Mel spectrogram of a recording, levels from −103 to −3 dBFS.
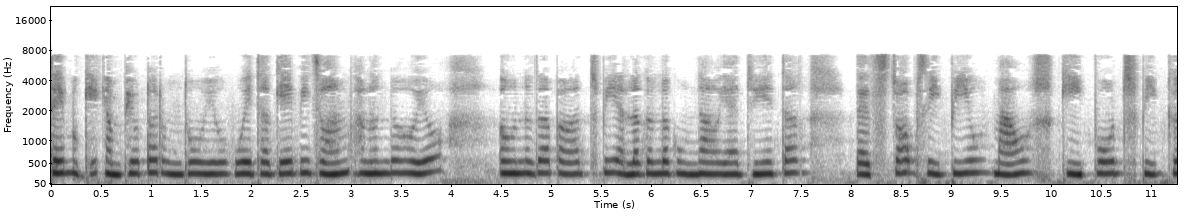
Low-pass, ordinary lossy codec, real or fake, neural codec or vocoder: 7.2 kHz; MP3, 32 kbps; fake; codec, 16 kHz in and 24 kHz out, 0.9 kbps, LongCat-Audio-Codec, fine tuned four codebook decoder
